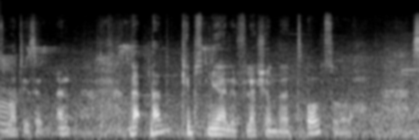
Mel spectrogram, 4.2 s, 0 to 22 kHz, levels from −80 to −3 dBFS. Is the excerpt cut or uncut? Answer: uncut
